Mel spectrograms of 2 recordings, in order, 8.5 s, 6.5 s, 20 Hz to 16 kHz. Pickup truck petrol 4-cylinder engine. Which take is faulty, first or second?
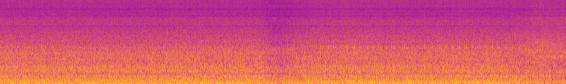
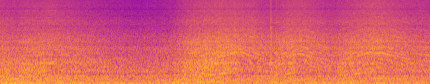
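first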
